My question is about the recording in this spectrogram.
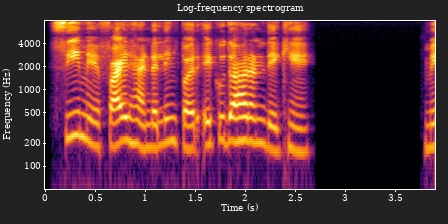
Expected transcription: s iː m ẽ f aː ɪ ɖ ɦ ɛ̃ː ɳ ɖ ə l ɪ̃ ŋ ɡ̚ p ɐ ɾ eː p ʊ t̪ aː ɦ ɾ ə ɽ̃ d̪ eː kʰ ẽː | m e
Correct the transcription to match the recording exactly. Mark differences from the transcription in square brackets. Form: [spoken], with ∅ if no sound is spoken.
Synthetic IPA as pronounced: s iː m ẽ f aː ɪ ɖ ɦ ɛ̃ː ɳ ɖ ə l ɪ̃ ŋ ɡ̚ p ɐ ɾ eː [k] ʊ [d̪] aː ɦ ɾ ə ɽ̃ d̪ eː kʰ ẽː | m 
